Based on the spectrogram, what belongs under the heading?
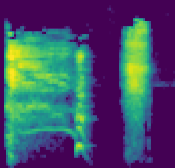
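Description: A loud bout of coughing: a long, raspy hacking cough ending in a throaty catch, then a brief pause and a second harsh cough, with no talking.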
